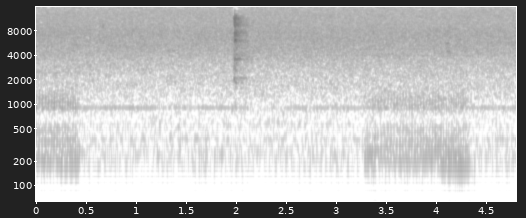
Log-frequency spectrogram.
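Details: A pet cat snoring while asleep on its owner's lap; two drawn-out, slightly buzzy breaths about three seconds apart, the second longer, with a faint click in between and a quiet steady hum behind.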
